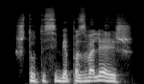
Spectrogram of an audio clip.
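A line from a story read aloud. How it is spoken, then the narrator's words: Growled. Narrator (Russian): прорычал Лиран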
